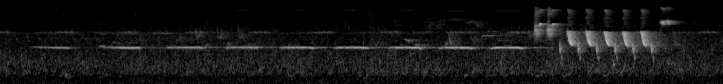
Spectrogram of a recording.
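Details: Common nightingale delivering long, pure, level whistles repeated about once a second and slowly swelling, ending in a short burst of rapid, harsh pulsed notes; other birds faint behind.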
